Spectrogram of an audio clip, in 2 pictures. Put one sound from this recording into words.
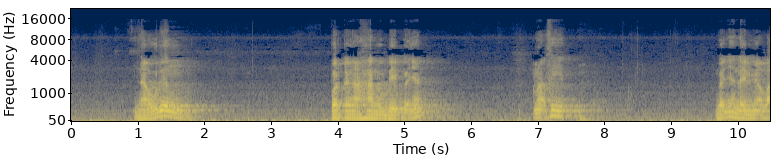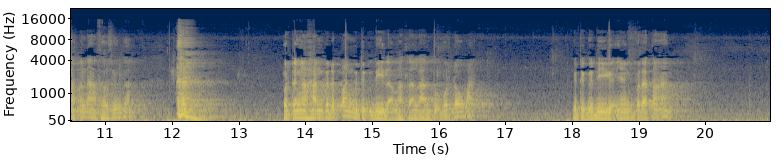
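A man speaks slowly and with emphasis into a close microphone, in bursts with pauses.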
